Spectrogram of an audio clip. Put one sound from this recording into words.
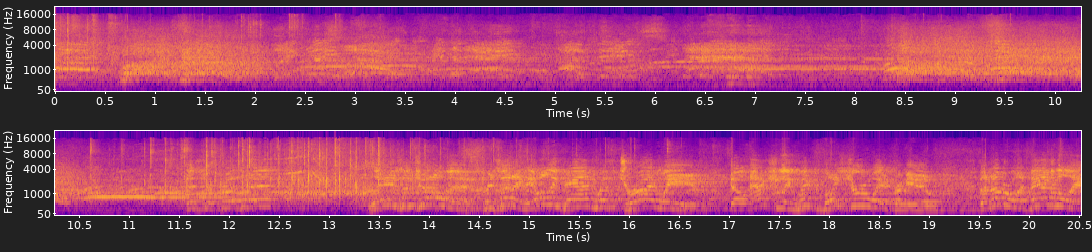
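A marching brass band plays loudly outdoors in a large open stadium.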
